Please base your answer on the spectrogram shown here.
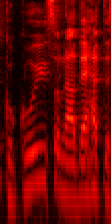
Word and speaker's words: Cucuy: see the movie and they hear the actors pronounce it as Cucuy so now they have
